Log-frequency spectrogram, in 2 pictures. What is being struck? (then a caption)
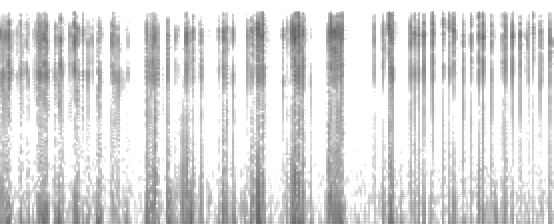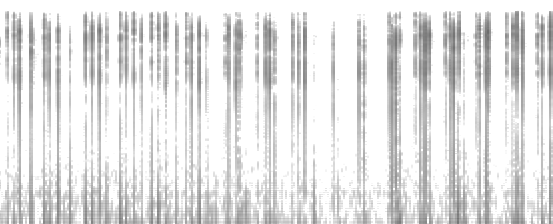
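Long acrylic fingernails. Long, solid black and pink acrylic nails tap and scratch against each other at the tips in close-up. Fast, dense bright clicks and short scratchy rubs come in an uneven, quick rhythm with a few louder taps.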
